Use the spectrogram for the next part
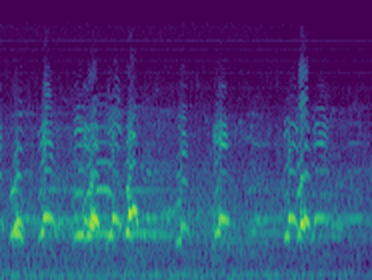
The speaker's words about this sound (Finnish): esimerkiksi tässä haastattelupaikalla niin ikkunasta nähdä, kun tuossa joessa pyörii joutsenet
